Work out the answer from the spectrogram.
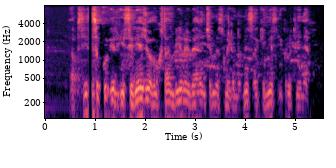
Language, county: Lithuanian, Klaipėda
